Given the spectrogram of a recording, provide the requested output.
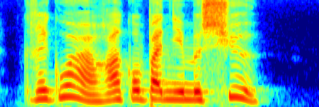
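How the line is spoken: Shouted. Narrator (French): me cria-t-elle

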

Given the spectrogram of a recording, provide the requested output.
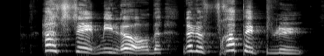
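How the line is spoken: Pleading cry. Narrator (French): s'écria-t-elle d'un ton suppliant

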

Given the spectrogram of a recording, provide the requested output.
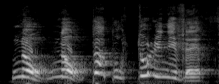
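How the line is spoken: Exclaiming. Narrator (French): s'écria-t-elle

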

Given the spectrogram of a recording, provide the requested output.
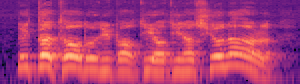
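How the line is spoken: Exclaimed, colonel. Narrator (French): s'écria le colonel

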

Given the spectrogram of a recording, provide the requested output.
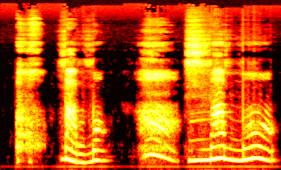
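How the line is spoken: Broken voice. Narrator (French): d'une voix brisée

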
